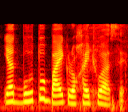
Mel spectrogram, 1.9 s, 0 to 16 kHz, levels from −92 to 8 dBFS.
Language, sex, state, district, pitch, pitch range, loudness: Assamese, female, Assam, Kamrup Metropolitan, 215 Hz, 200-245 Hz, -16 LUFS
